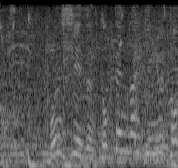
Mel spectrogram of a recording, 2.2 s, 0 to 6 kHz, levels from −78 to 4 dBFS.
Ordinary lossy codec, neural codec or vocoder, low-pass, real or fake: none; none; 5.4 kHz; real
